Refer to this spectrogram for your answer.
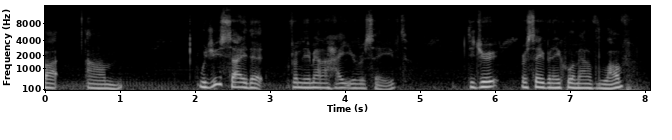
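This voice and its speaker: Long, frequent pauses break up a moderate pace in an Australian accent. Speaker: podcast host. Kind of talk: podcast interview. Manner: halting, many restarts.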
